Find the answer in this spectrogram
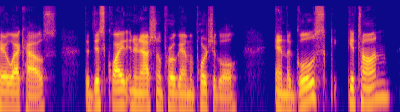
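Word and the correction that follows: Gullkistan: Did I pronounce that correctly? – Gulkistan, thank you.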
